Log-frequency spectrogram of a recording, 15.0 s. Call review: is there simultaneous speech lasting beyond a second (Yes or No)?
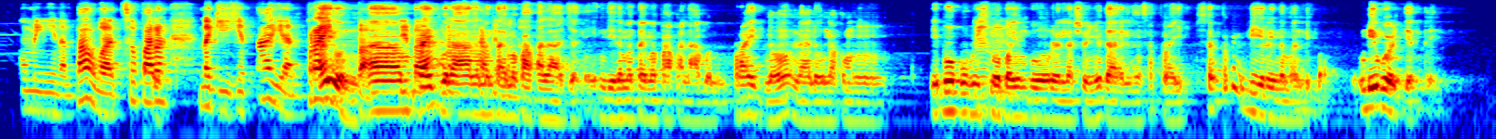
Yes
